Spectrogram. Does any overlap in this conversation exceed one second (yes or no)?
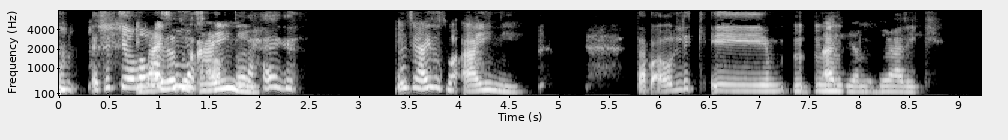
yes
